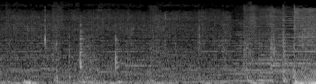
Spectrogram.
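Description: An onion and green chilli mixture with half a teaspoon of turmeric sautés in a pan, a steady close sizzle with a few scraping stirs and clinks, and no talk.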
